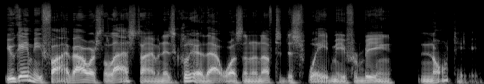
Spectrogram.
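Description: Old prisoner, male narrator acting: sly, obsequious, suggestive; comic audiobook, animated and dryly recorded. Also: very deep voice, moderate pace, no echo, studio quality, pitched below the performer's own voice. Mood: fawning. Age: older. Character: sly, fawning, naughty old man prisoner.

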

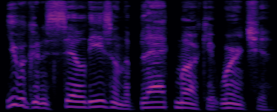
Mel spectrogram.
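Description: A man's voice: medium pitch, expressive, normal speed, a little mellow, no echo, natural voice. Android king, male narrator acting: slangy, bossy, dim, cocky; comic audiobook, close dry sound. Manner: slangy, bossy, laid-back.

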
